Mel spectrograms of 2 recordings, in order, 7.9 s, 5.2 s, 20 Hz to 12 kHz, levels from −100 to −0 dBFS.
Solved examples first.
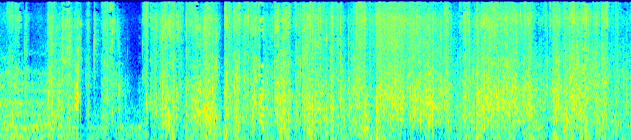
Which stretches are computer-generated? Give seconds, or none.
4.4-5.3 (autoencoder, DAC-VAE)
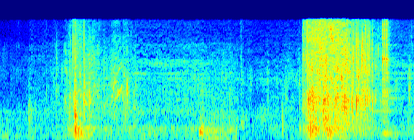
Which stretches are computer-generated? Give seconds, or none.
1.1-4.2 (vocoder, Vocos)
